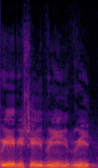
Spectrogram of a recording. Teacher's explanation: मूर्धन्य से री ऋषि, री बोल के देखो, जीभ मसूड़ों के आसपास कंपन कर रही है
